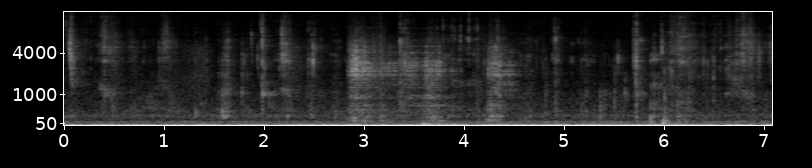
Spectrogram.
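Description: A person chewing and biting French fries dipped in ketchup: wet mouth sounds with many small crunches and clicks.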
